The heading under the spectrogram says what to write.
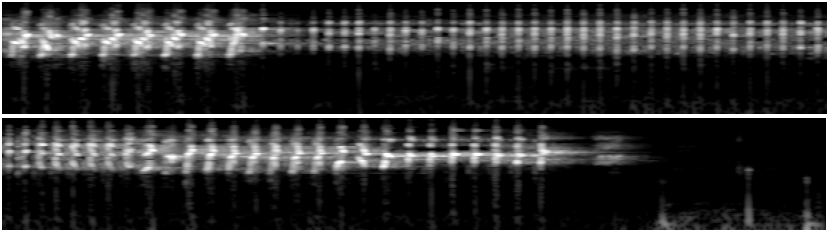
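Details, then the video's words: Lovebird, fighter type, sounding off as a lure to provoke other birds: a fast, machine-like rattling chatter of shrill high pulses, about three per second, sustained for seven seconds before stopping abruptly. "Pancingan Lovebird Fighter Bisa Menaikan Emosi Burung Lain"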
